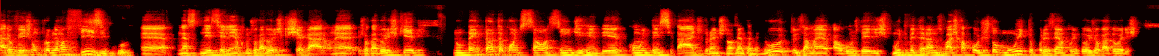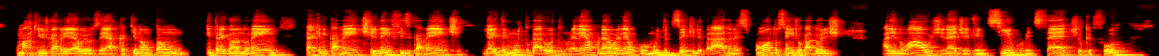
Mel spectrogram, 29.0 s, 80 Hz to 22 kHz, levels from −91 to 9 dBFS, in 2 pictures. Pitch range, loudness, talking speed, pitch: 115-130 Hz, -19 LUFS, 170 wpm, 120 Hz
